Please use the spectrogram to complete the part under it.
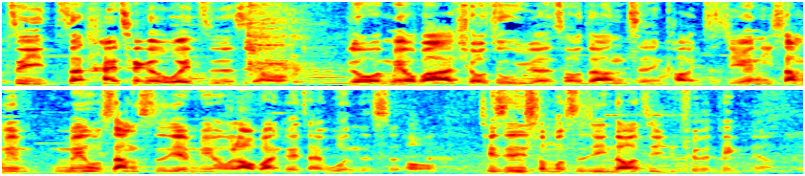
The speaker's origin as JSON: {"language": "Chinese", "region": "Taipei", "country": "Taiwan", "tie": "born or raised there", "said": "因为是在这边土生土长"}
